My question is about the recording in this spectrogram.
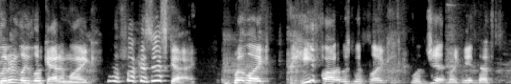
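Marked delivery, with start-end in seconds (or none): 1.3-2.4 high, incredulous squeak of disbelief; baffled disbelief. Retold or imitated. Partner staring at Seagal's slang, voiced as high incredulous disbelief. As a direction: react like a stranger just talked nonsense at you.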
